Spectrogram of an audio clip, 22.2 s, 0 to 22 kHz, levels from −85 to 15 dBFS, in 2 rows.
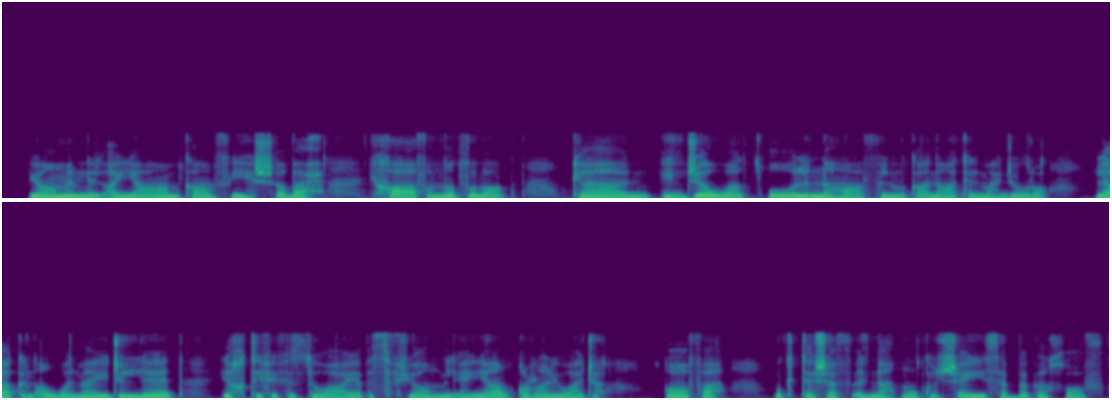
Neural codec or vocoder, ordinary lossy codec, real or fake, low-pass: none; none; real; 7.2 kHz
